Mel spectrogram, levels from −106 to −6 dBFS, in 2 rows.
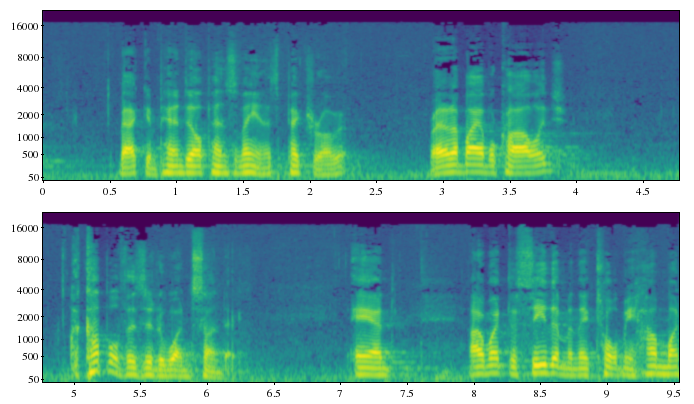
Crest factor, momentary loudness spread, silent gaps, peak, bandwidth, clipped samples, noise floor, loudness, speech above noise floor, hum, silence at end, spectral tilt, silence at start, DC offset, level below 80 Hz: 16 dB; 14 LU; none; 0 dBFS; 17 kHz; under 0.1%; -40 dBFS; -15 LUFS; 26 dB; none; 0 s; -6.5 dB/octave; 0 s; under 0.1%; -42 dBFS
